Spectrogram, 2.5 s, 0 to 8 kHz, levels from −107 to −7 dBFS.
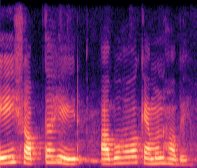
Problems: constant background noise, background conversations at intervals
